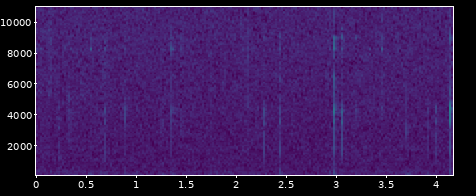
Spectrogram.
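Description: Fingernails tap and scratch the walls of a small, hollow, clear glass jar with a metal lid, full of orbeez water beads and held in the hands. Nine quiet, irregular clicks with bright ticking edges rise over a low, soft scratching hiss, each dying away almost instantly.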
